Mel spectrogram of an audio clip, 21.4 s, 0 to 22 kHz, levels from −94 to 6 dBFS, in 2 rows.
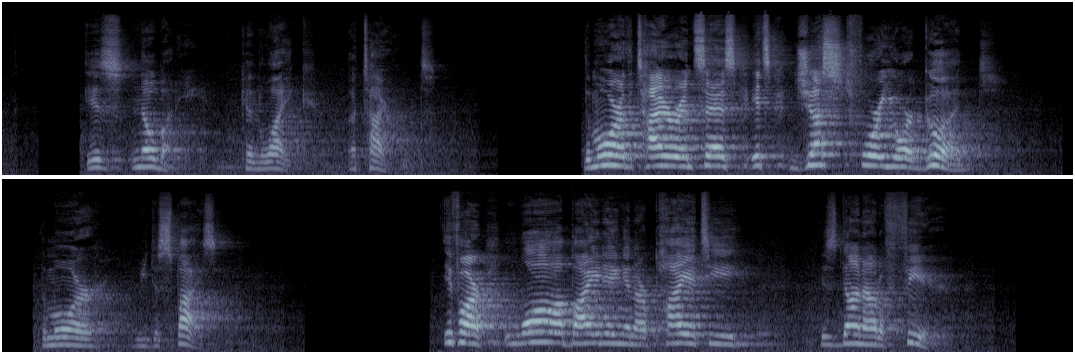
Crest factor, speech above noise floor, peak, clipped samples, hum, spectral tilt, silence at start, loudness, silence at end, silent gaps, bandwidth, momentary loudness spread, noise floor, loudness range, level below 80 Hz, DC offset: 24 dB; over 58 dB; -10 dBFS; under 0.1%; none; -3 dB/octave; 0.85 s; -31 LUFS; 1.25 s; none; 17 kHz; 20 LU; under -90 dBFS; 13 LU; -72 dBFS; under 0.1%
